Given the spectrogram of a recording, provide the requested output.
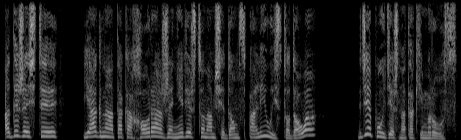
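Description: A narrator voicing a stubborn, anguished peasant farmer in a storybook reading, speaking in rough, blunt country talk. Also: male voice, fairly high pitch, animated, a little slow, darkish tone, no echo, studio quality. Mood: alarmed.

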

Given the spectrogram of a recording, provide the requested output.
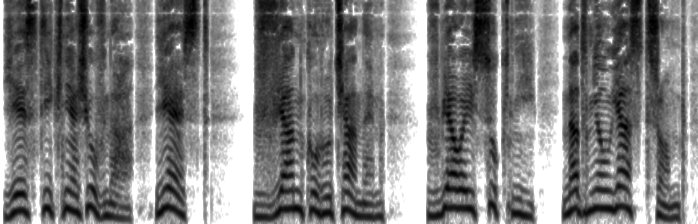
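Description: A man's voice: fairly high pitch, animated, slow pace, no echo, clean studio sound, pitched above the performer's own voice. A man voicing a fierce young Cossack witch, wild and coarse, in a raised chanting voice for an audiobook. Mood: chanting, ecstatic. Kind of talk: audiobook reading.

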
